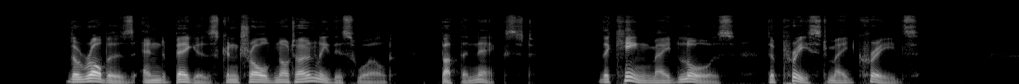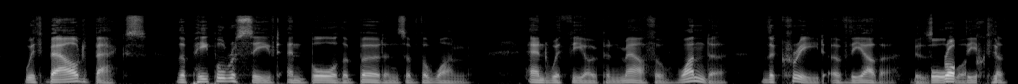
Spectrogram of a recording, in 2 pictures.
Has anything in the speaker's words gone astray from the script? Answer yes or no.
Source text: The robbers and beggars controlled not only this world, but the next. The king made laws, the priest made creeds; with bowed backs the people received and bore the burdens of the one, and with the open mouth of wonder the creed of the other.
yes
